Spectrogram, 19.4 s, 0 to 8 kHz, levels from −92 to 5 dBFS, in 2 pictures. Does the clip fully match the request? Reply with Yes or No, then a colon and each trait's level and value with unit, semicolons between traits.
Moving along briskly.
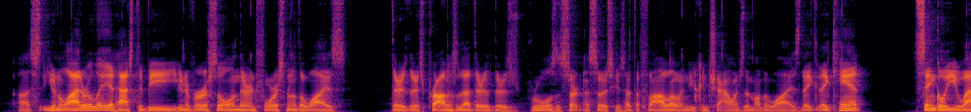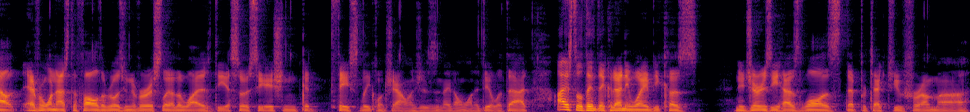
Yes: fast, 230 wpm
